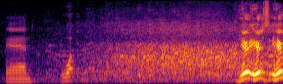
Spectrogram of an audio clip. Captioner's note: laughter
